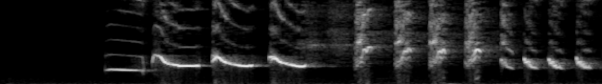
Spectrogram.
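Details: Orange-headed thrush song for prompting kept birds to sing along: loud downslurred whistles, then buzzy notes and a fast even run of short whistled phrases repeated roughly four times a second.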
